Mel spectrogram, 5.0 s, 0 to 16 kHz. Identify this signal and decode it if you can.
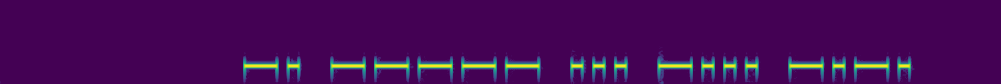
Morse code, heard as a keyed tone, about 22 wpm, 700 Hz. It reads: N0SBC
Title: USA Call Signs - 5 Characters - 8x Character Spacing - 22wpm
